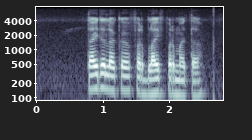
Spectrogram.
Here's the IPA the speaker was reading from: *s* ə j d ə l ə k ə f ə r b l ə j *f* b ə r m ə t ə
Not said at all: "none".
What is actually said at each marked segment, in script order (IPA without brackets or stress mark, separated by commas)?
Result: t, f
